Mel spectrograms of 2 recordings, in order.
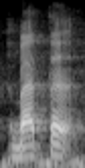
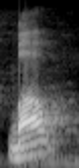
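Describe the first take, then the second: First: A vowel sound follows the final consonant. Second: It ends on a short bounced consonant. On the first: The speaker calls it wrong. "jangan bate" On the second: The speaker calls it right. "tapi bat, jeda sedikit"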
